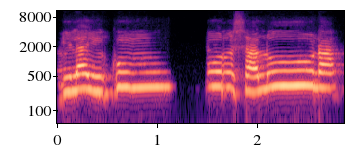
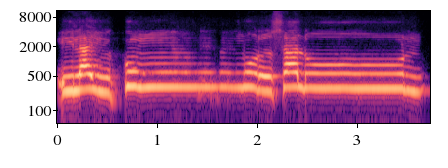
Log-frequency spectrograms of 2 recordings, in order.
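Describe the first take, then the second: First: The last word ends on a short vowel. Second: The last word ends on a stopped consonant. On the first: This is the form read as written without stopping. "যেমন আছে তেমনই পড়েন" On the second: This is the form used when stopping at a verse end. "তখন এই জবরটা কেটে এখানে সাকিন আসবে"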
